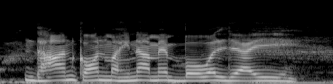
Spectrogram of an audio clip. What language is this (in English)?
Bhojpuri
